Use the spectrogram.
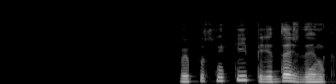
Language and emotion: Russian, neutral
